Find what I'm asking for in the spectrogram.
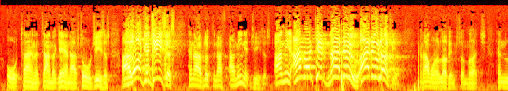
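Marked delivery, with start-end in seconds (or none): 2.4-3.5 high, loud cry of love to Jesus; fervent cry. Real, not acted. Preacher cries out his love. 5.5-8.0 very high, loud, pleading declaration; pleading insistence. Real, not acted. Insisting on his love for Jesus.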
